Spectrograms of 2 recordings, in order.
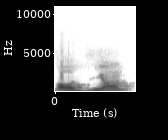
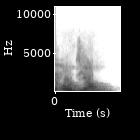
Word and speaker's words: Odion: It is Odion, but they say Odion. Odion, Odion, different pronunciation.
